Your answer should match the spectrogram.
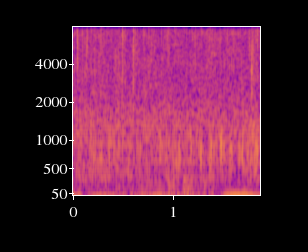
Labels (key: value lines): label: biophony, rattle
recorder: SoundTrap 500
